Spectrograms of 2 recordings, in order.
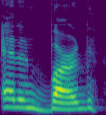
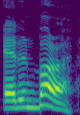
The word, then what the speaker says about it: Edinburgh: G is glass go it's not Edinburg it's Edinburgh so before that that's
